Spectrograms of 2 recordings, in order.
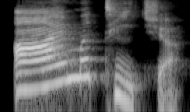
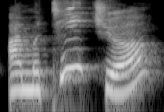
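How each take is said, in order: First: I'M high, TEACHER stepping down; falling intonation. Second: TEACHER swings up at the end; rising, the wrong way. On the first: Teacher just giving information, falling on "teacher". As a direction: let "teacher" fall as a statement. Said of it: "you go down". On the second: Teacher showing what not to say, rising on "teacher". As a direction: lift "teacher" like a question. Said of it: "I'm not saying". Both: Shown as a demonstration.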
